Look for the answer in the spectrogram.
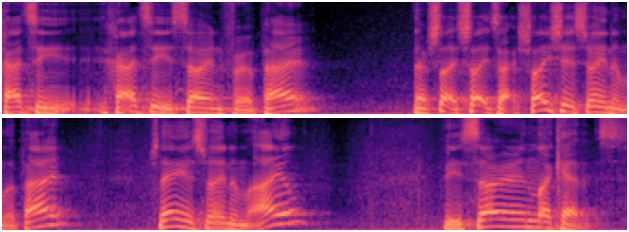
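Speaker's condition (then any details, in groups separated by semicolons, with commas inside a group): No condition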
